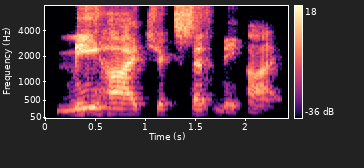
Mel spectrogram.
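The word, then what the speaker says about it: Csikszentmihalyi: is and this is apparently the correct grenade pronunciation me high chick sent me i and it has about a hundred letters basically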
